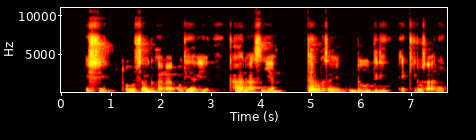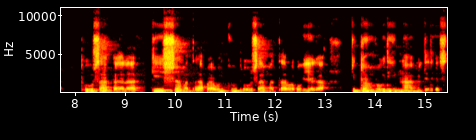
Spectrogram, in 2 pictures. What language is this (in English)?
Wolaytta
